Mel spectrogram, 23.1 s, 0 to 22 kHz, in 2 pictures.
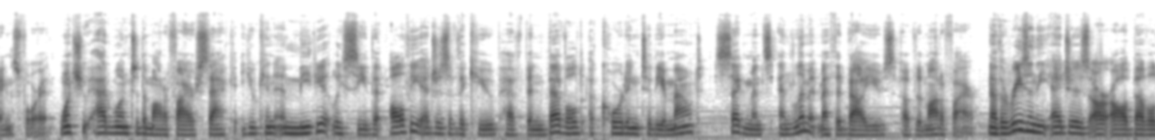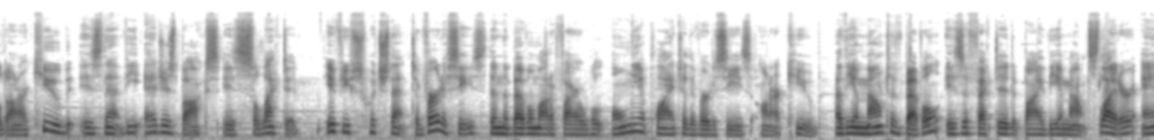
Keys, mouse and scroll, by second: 0.7 middle click, 5.4-5.8 middle drag, 15.6 click, 16.4 middle click, 17.7 scroll up 2, 18.2 middle click, 20.1 click.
